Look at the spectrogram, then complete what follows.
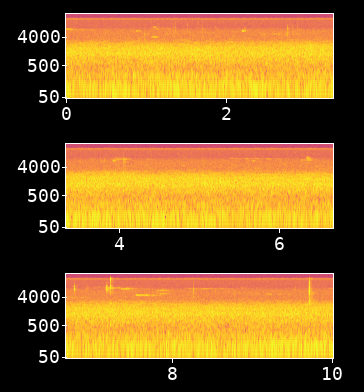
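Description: Steady outdoor rumble and hiss, with a few faint, very short high bird chirps scattered through and a single sharp tick near the end.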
